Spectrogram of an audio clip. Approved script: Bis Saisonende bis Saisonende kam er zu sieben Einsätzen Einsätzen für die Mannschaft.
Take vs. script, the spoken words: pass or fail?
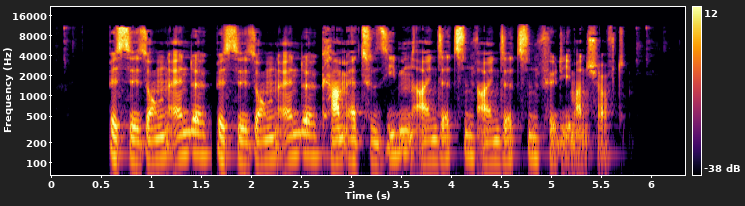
pass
